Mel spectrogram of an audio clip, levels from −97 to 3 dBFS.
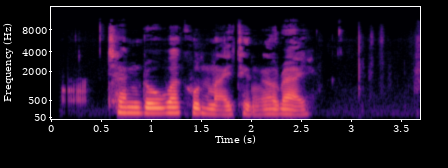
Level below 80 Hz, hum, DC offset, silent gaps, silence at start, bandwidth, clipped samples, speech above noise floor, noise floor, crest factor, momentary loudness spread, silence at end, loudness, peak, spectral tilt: -76 dBFS; none; under 0.1%; none; 0.1 s; 10 kHz; under 0.1%; 36 dB; -65 dBFS; 20 dB; 17 LU; 0 s; -29 LUFS; -12 dBFS; -5.5 dB/octave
